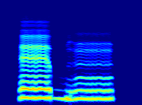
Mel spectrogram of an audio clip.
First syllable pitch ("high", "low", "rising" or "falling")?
high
